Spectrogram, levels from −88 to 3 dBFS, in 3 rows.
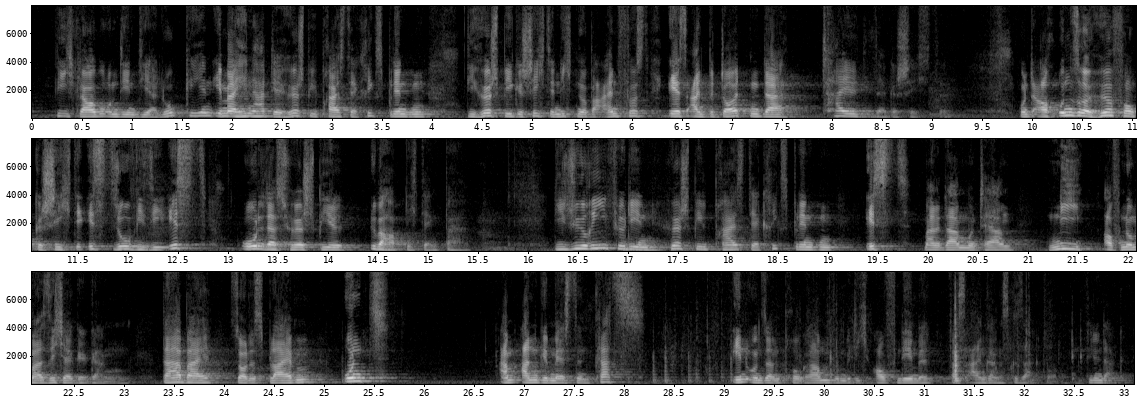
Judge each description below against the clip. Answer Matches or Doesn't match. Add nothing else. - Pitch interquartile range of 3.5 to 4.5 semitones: Matches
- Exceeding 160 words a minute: Doesn't match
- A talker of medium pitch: Matches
